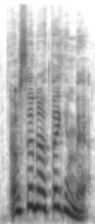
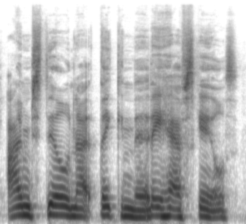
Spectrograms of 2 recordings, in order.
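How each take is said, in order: First: "still" pitched high and leaned on hard; stress on still. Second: Said in the usual way. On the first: Real, not acted. Telling viewers she still had no clue, stressing "still". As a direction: punch the word "still" up high in disbelief.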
